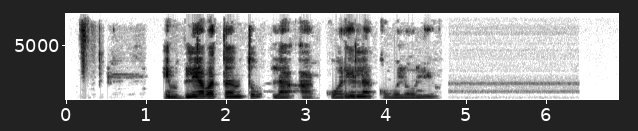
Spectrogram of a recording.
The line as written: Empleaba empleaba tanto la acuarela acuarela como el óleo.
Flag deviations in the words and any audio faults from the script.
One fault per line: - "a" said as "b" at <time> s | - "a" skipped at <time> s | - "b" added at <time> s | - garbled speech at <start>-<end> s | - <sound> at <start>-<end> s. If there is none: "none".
- "empleaba" skipped at 1.9 s
- "acuarela" skipped at 3.9 s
